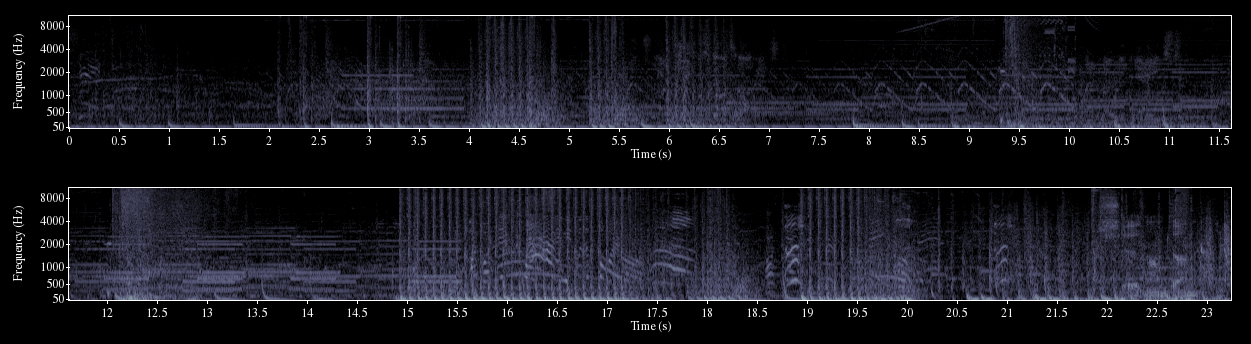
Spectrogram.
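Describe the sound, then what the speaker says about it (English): Rapid gunfire and machine-gun bursts crackle through a chaotic combat scene in the video game Watch Dogs: Legion, loud and continuous over sirens, music and shouting voices. "I'll shoot!"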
